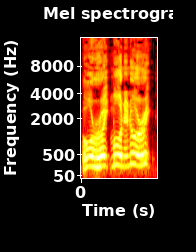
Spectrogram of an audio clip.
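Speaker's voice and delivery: put-on high Norfolk accent that slips Welsh; a shaky attempt at Norfolk, high. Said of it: "how do you do a Norfolk accent".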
